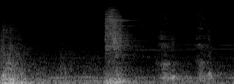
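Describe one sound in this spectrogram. A magical blast bursts with a sudden whoosh.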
